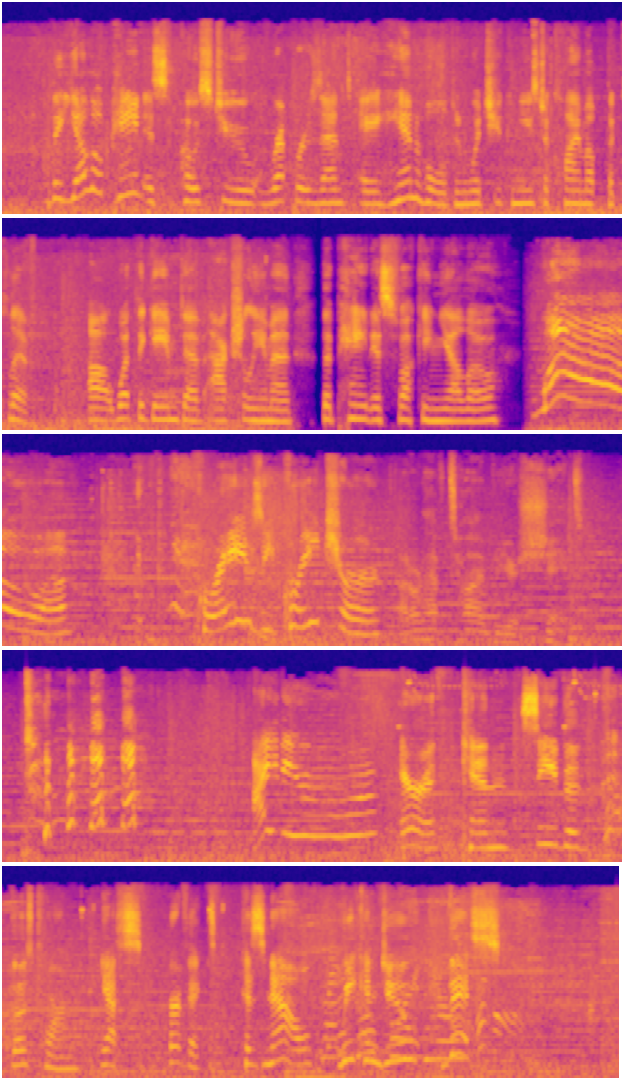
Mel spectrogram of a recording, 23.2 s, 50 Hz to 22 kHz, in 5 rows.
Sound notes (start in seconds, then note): 14.1 laughter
